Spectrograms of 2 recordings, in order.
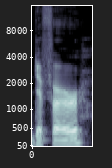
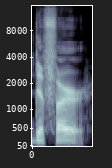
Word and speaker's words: differ: you said the way people think about it might differ, but you pronounce it defer. Oh, I think that's the Alabama version of it. I thought it was French. I'm emphasizing the wrong syllable.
